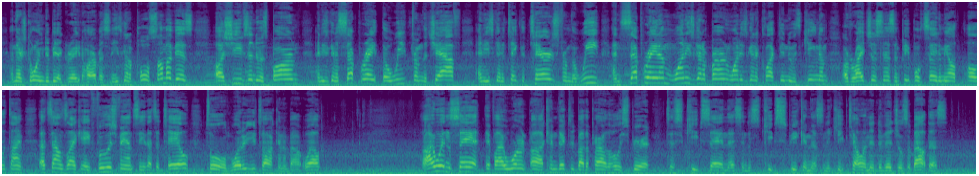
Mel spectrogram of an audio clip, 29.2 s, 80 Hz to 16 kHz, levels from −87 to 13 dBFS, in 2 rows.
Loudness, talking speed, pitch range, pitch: -18 LUFS, 240 wpm, 140-175 Hz, 155 Hz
